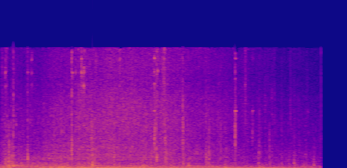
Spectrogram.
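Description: Truck driving through a deep muddy puddle, heard from inside the cab: the engine drones steadily while water splashes and spatters against the body and windshield.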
